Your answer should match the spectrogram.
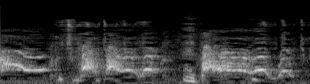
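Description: A small dog barks in quick, high-pitched yaps, two bursts of several barks each with a short pause between, fairly loud with no voices over it.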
